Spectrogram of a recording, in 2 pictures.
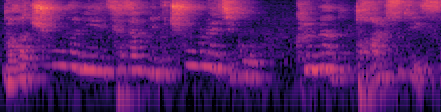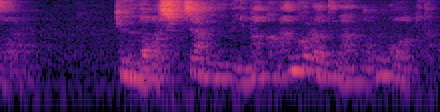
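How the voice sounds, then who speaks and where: A preacher acting out a kind, reassuring God in a sermon; mellow tone, far from the mic. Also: male voice, high voice, expressive, normal speed, pitched above the performer's own voice. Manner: gentle, soothing. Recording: echoey hall, mic far off.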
